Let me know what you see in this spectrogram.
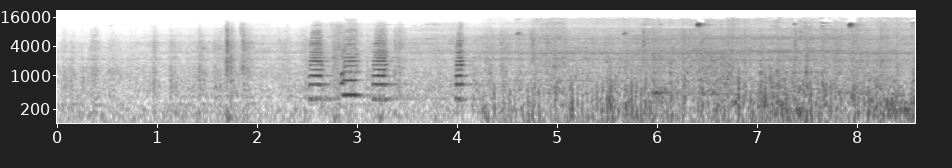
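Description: Electric multiple-unit passenger train sounding its two-tone horn about two and a half seconds in, low-high-low, with one short toot a second later. Then the rumble and wheel noise of the train passing close by grows steadily louder.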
